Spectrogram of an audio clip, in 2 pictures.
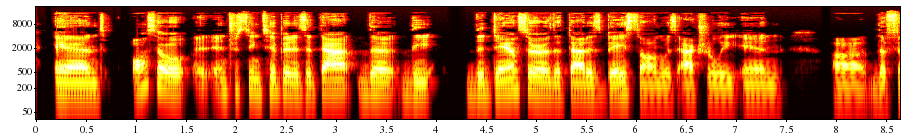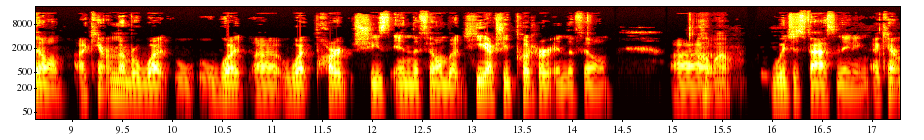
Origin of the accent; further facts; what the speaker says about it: Houston, Texas, United States; now in New York, United States; that was my portal into another universe growing up in Houston, Texas.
